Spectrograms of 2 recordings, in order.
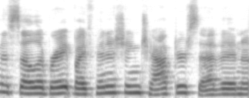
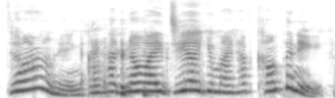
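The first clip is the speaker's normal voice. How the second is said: high-pitched Transatlantic society lady exclaiming; Transatlantic accent; 8 semitones higher, 4 dB louder than usual. Acted. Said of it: "trying to master this particular voice".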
